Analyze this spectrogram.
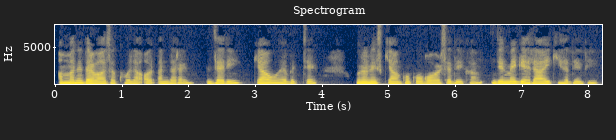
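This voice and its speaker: A woman narrating a novel aloud in a steady, scripted reading. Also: mid-range voice, hardly any pauses, no echo, lo-fi sound.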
